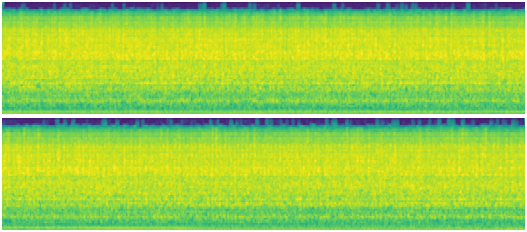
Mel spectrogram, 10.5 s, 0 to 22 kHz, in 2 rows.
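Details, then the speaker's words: BMW 535xi M Sport with a rebuilt engine knocking after about 2,500 miles, started after a new high-pressure fuel pump and cam follower were fitted, air filter off. Steady idle with a busy metallic rattle throughout, same as before. Top-end rattle; mechanical source not yet found. "hey guys so um we installed a new highpressure fuel pump with the new plunger and we start it back up and we're getting the same type of a rattling sound"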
